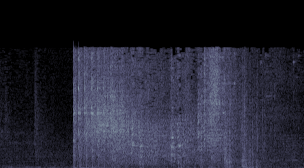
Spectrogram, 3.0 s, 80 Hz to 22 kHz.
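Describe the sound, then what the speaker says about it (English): A burst of heavy weapon fire from XCOM 2 breaks in abruptly after a quiet moment, loud and sustained with crackling impacts for over two seconds. "I fire my weapon at him."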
